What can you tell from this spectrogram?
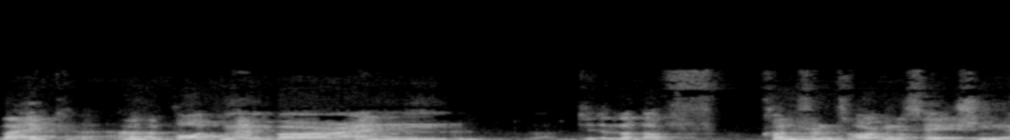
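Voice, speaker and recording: The speaker has a German accent. Intonation stays fairly even. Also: man. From Germany. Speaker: open source software founder. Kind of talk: podcast interview. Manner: hesitant with many fillers.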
